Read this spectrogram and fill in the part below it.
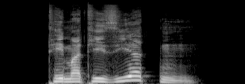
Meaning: inflection of thematisieren: 1. first/third-person plural preterite 2. first/third-person plural subjunctive II
- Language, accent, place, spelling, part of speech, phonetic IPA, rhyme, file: German, Germany, Berlin, thematisierten, adjective / verb, [tematiˈziːɐ̯tn̩], -iːɐ̯tn̩, De-thematisierten.ogg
